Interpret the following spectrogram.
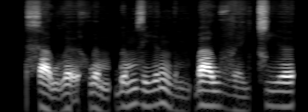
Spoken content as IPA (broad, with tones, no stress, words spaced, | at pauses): xa˧˩wlə̰ː˧˨hwə˧˩m ɓə˨˦mzi˨˦ə̯ŋə̤˨˩mɓa˧w vɛ̤˨˩jt͡ɕi˧ə̯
